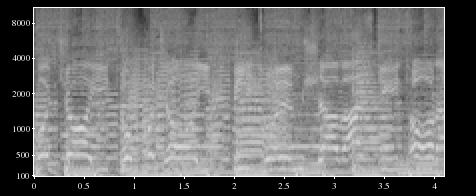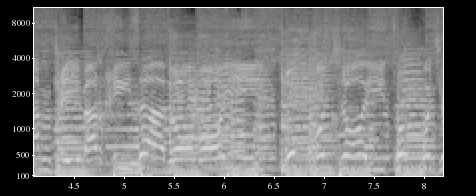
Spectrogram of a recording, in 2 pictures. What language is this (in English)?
Persian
